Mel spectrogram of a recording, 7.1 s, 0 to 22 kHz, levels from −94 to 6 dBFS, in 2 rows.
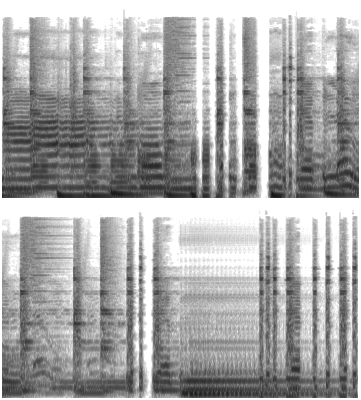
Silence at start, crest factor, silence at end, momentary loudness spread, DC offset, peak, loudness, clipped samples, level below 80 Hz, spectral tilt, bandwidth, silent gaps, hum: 0 s; 12 dB; 0 s; 6 LU; under 0.1%; 0 dBFS; -13 LUFS; under 0.1%; -20 dBFS; -5 dB/octave; 16.5 kHz; none; none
